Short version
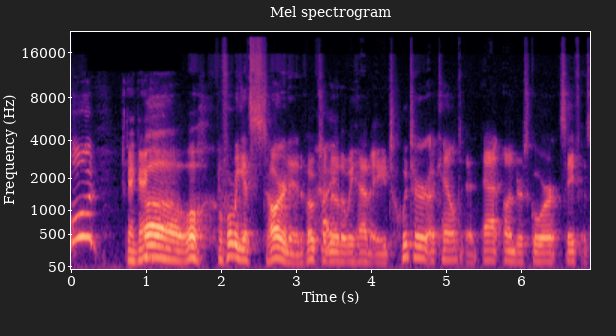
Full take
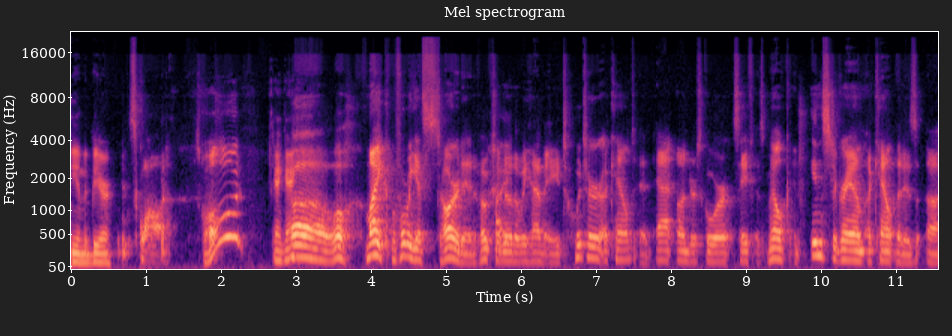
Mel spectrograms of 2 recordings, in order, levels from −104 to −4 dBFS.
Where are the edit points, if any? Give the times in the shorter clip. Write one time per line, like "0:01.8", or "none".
0:01.9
